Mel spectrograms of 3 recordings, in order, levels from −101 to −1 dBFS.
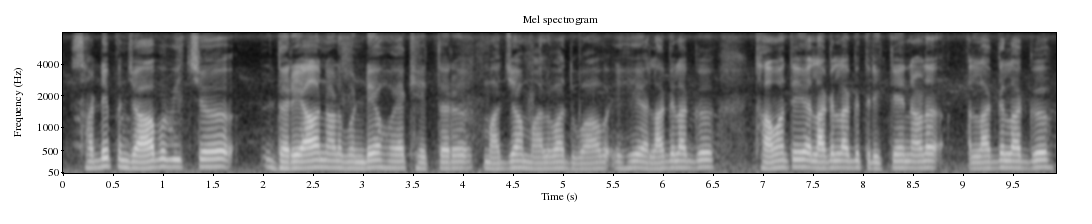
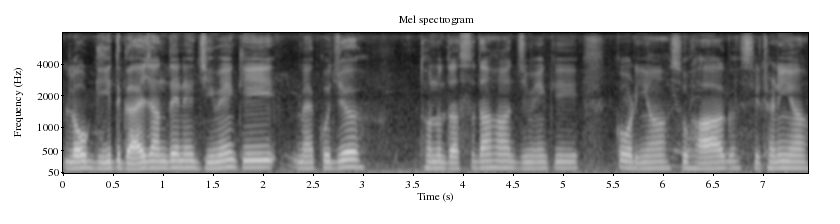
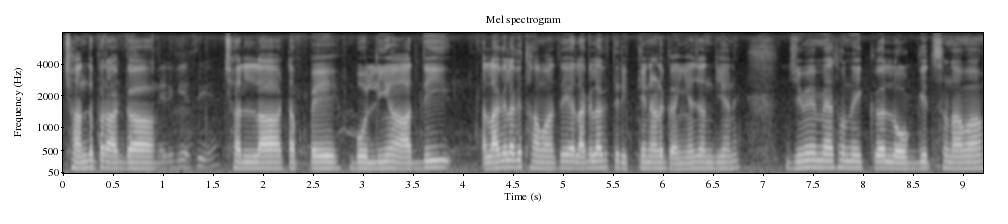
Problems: background sounds at intervals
